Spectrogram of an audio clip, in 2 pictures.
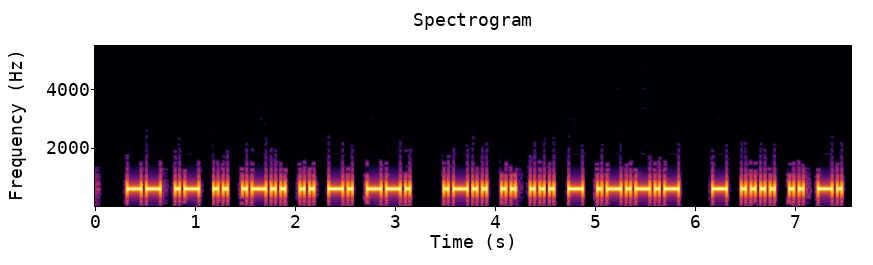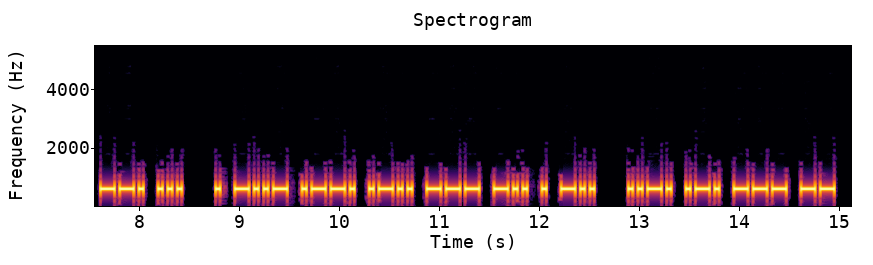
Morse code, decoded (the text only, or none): MAILING LIST. THINGS EXPLODED FROM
